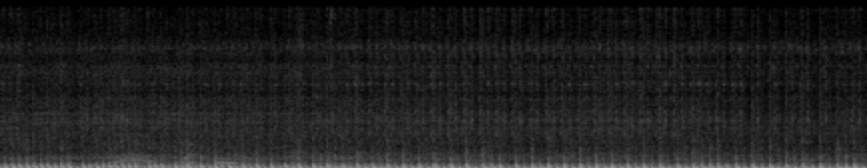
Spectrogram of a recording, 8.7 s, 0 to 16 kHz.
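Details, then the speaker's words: 1987 Honda TRX200SX ATV single-cylinder engine after carb cleaning and fresh fuel, cold weather: even putter holding steady idle, no misses or surging; running clean. "oh just got finished cleaning the carb and now listen to this baby purr"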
